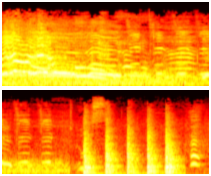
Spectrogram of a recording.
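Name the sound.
knocking on a door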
